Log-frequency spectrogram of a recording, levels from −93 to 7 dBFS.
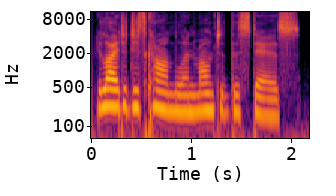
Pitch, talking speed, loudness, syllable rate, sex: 190 Hz, 220 wpm, -18 LUFS, 5.4 syllables/s, female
